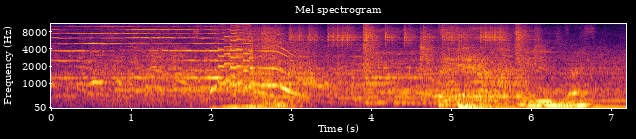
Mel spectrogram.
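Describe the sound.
A large crowd of students in a concert hall chants the performer's name in unison as he bursts onto stage, voices rising and falling in a loud, rhythmic call, with cheering and a deep rumbling bass swelling underneath.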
